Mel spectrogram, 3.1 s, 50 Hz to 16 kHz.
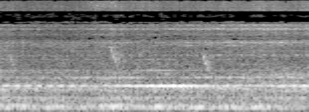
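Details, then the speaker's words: E-bike hub motor after rat-chewed wiring was fixed with a new harness, controller (500 W), converter, handle switch and throttle: under throttle a steady mid-pitched hum over a low drone, no grinding or clicking. It runs normally. "yan mga ka-e-bike, oh, gumagana na siya."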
